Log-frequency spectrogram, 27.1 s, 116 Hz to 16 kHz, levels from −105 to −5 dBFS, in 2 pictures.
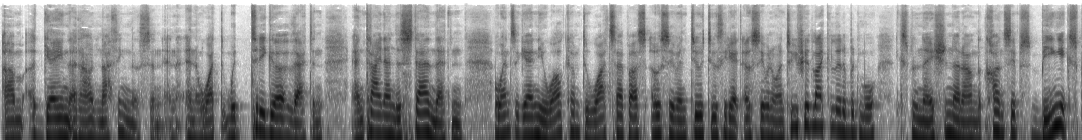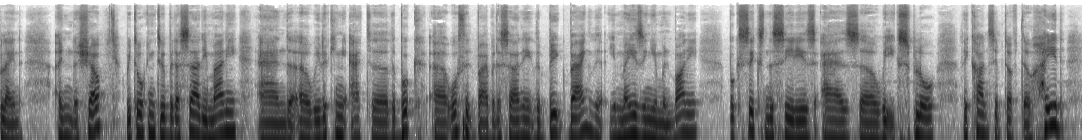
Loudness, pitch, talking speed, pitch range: -21 LUFS, 125 Hz, 175 wpm, 115-140 Hz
